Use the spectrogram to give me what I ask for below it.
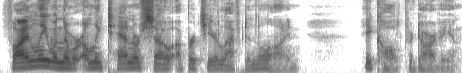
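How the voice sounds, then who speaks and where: Reading a fiction audiobook a little fast, a mid-range male narrator gives the scripted storytelling an expressive delivery.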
